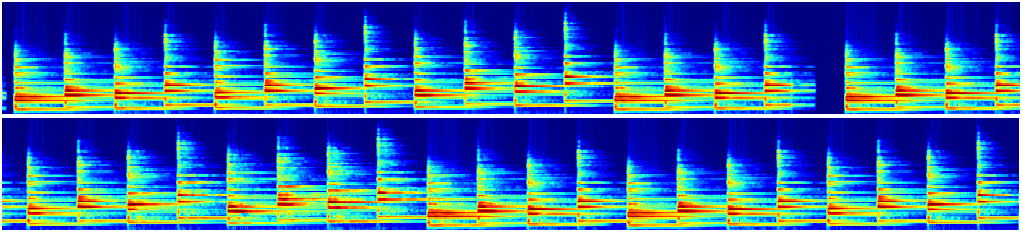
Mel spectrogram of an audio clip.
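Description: A bright synthesized cowbell from a virtual instrument plugin plays a quick, repeating melodic pattern of short metallic hits, steady and loud, with a brief gap partway through.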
